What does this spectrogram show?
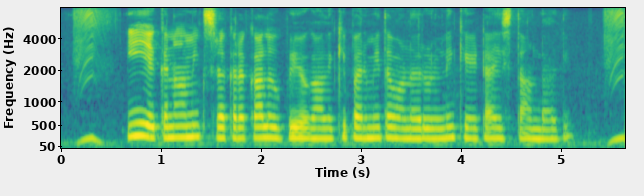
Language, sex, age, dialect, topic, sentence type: Telugu, female, 18-24, Southern, banking, statement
